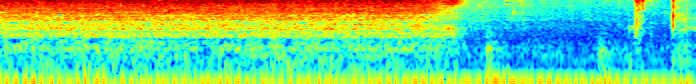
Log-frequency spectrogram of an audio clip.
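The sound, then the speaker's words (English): Tap water runs steadily into a sink, filling it for a cat to drink from, with an even rushing hiss, then cuts off abruptly, leaving a few faint drips and trickles. “He loves when I fill the sink with water, then...”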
